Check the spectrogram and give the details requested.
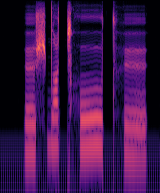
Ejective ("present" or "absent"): absent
